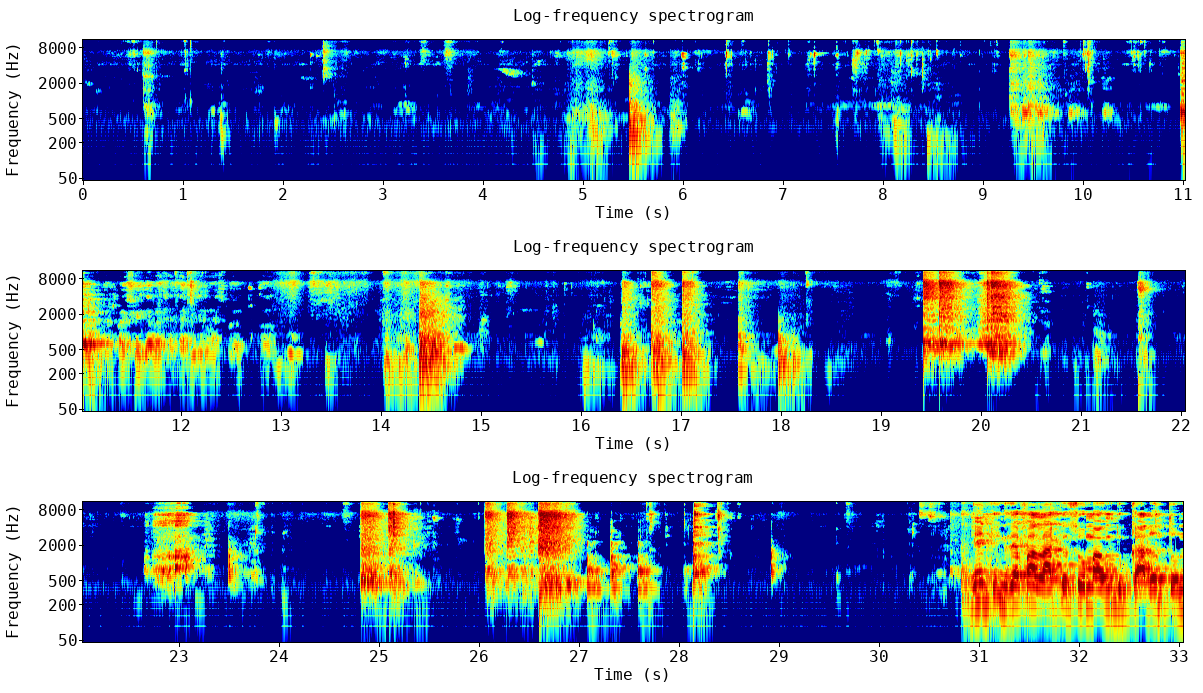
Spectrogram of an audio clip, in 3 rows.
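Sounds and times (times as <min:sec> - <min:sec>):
chewing and mouth noises: 0:00.3 - 0:03.6, 0:04.4 - 0:13.4, 0:27.7 - 0:30.7.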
